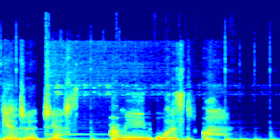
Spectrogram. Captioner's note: sighs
